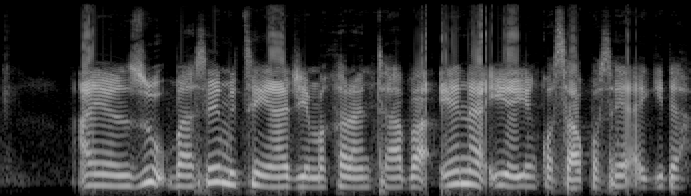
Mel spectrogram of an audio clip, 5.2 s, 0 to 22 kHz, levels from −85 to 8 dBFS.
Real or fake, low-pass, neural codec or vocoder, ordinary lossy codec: real; 19.8 kHz; none; none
